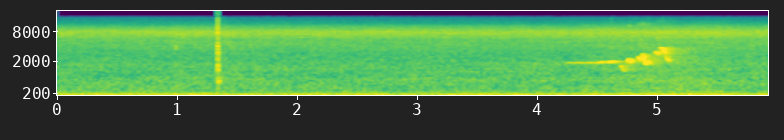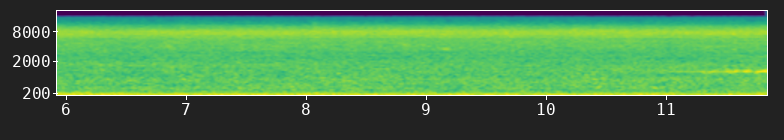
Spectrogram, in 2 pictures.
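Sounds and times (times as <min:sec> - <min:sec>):
steady low-frequency background rumble: 0:00.0 - 0:11.8
Japanese bush warbler song: 0:01.3 - 0:11.8.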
